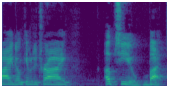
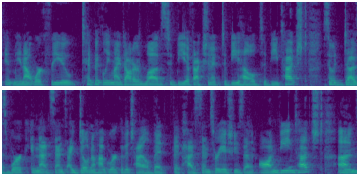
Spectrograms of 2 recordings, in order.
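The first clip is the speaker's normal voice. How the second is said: ordinary talk, nothing marked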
